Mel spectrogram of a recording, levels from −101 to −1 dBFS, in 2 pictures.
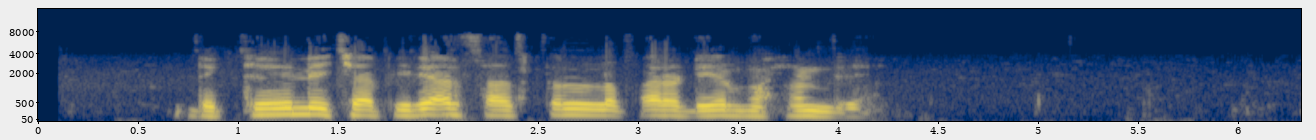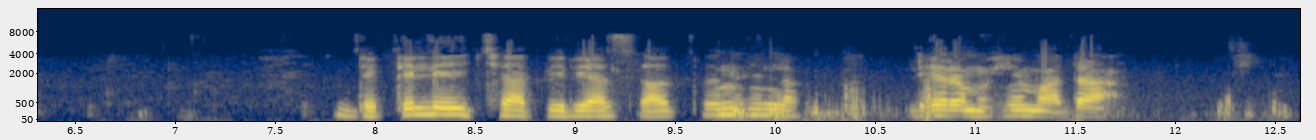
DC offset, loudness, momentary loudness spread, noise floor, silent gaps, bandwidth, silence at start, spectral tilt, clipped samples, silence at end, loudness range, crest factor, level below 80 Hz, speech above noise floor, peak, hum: under 0.1%; -16 LUFS; 10 LU; -71 dBFS; none; 7.4 kHz; 0.75 s; -8.5 dB/octave; under 0.1%; 0.35 s; 10 LU; 16 dB; -58 dBFS; 55 dB; -2 dBFS; none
